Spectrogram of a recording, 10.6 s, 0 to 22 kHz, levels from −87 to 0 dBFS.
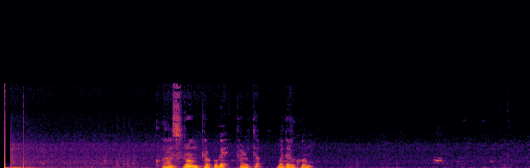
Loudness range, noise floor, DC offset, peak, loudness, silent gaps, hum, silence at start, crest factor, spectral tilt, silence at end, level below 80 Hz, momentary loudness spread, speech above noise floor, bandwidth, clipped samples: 13 LU; -62 dBFS; under 0.1%; 0 dBFS; -24 LUFS; none; none; 0.1 s; 26 dB; -7.5 dB/octave; 1.8 s; -48 dBFS; 24 LU; 40 dB; 11.5 kHz; under 0.1%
